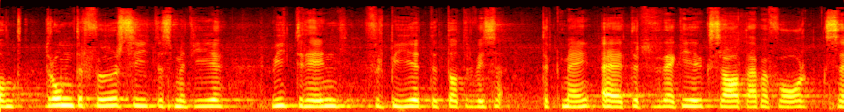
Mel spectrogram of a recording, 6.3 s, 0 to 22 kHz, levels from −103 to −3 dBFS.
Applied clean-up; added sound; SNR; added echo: none; none; none; none.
